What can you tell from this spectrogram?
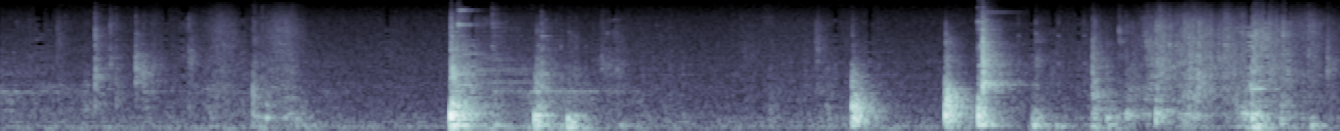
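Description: Knocks and thuds of a corded circular saw and its cardboard box being handled while unpacking: one sharp knock about two seconds in is the loudest, followed by several lighter knocks.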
